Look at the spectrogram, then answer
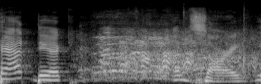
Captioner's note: audience laughs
